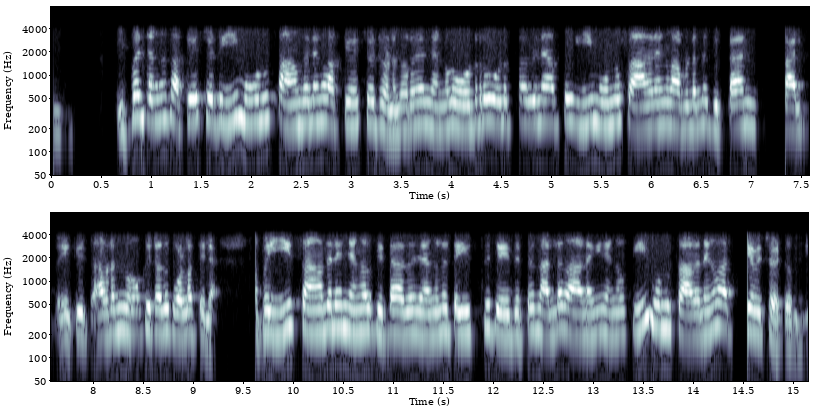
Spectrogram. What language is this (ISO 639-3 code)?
mal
